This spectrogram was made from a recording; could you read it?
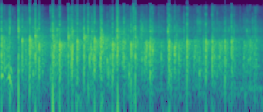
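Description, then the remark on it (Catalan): The fifth-grade class of Escola La Immaculada applauding together after making a radio programme, dense overlapping claps in a steady, lively burst with no voices standing out. “Jo crec que us heu guanyat un aplaudiment, eh? Ves què et dic. Aplaudim? Us aplaudim?”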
